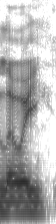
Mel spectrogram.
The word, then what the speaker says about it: Louis: And L-O-U-I-S, whenever you see that spelling, you do not pronounce it with an S.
